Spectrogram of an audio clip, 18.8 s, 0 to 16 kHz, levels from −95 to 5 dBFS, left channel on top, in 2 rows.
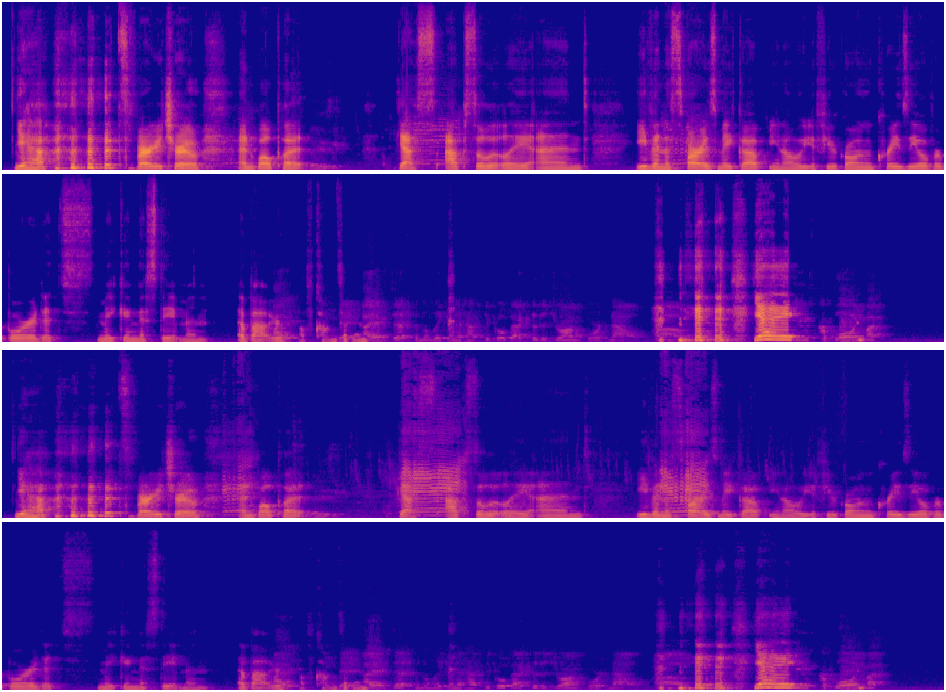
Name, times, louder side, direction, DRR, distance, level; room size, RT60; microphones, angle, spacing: voice 1, 0.1-3.0 4.0-5.8 6.3-10.0 10.4-11.5 11.8-12.2 12.9-13.1 16.0-17.3, left 7 dB, 85° left, 0.7 m, -32 dB
sound 1, 2.2-2.6 3.8-4.7 6.4-7.1, right 12 dB, 75° right, 0.5 m, -44 dB
voice 2, 2.9-3.4 12.1-16.2 17.1-18.2, left 1 dB, 60° left, 2.3 m, -56 dB
15.0 x 5.3 x 5.0 m
head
